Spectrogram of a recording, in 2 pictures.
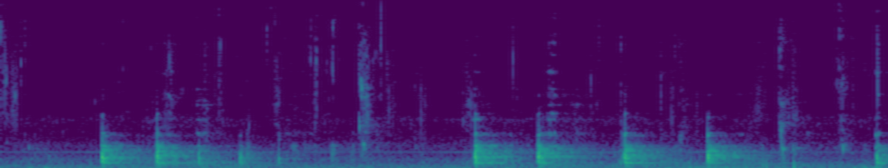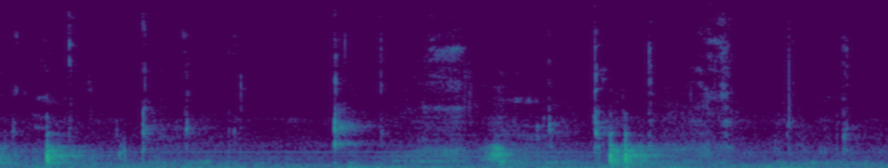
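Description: Close-miked wet chewing and lip smacking of a mouthful of rice and curry eaten by hand, in short irregular smacks of about two to three a second, thinning out in the second half. Fingers gathering rice on the plate add soft scraping sounds.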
